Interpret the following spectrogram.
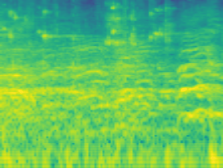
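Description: Court sound of a basketball game in an empty arena, with no crowd: players and coaches calling out, echoing in the hall, and a basketball bouncing on the court.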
